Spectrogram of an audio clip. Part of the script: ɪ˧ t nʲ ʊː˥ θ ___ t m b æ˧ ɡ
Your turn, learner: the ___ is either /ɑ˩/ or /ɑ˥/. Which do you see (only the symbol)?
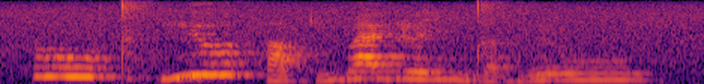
ɑ˩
